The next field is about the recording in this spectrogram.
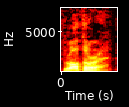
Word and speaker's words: Rothera: Is it Rothera? – Yeah, it's pronounced Rothera. That's right.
